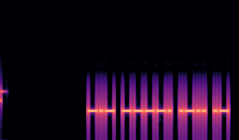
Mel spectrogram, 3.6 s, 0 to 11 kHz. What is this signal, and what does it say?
Morse code, heard as a keyed tone, about 28 wpm, 700 Hz. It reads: K9LA
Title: Call Signs - 28wpm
